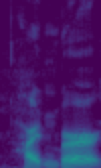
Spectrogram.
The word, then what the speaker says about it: Hardenberg: Hardenberg. Yeah, Berg. So hard G at the end.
